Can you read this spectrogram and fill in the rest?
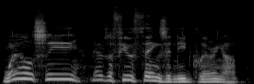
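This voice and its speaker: A man's voice: high-pitched, big pitch swings, moderate pace, a little mellow, no room sound, faint music behind. A man playing a shrewd, cynical private investigator in a radio drama, both narrating and questioning in a noir style. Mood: insinuating. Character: shrewd hard-boiled male private investigator, cynical and probing.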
